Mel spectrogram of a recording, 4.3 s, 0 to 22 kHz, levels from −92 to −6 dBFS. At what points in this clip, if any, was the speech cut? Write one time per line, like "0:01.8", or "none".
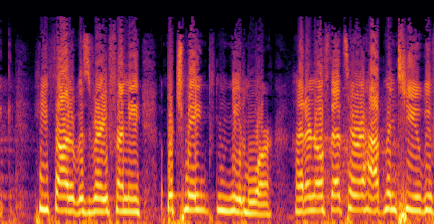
0:02.4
